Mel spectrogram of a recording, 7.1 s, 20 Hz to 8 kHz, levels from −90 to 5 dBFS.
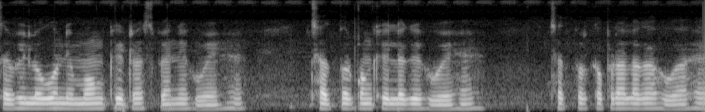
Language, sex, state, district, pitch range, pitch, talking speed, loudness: Hindi, male, Arunachal Pradesh, Lower Dibang Valley, 125-130 Hz, 130 Hz, 170 wpm, -17 LUFS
